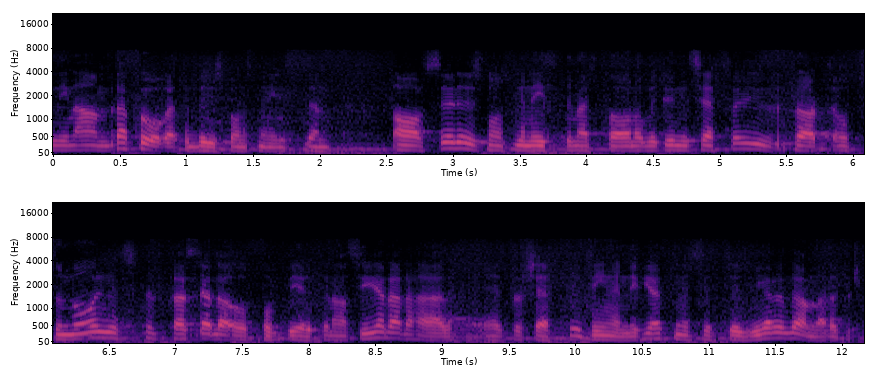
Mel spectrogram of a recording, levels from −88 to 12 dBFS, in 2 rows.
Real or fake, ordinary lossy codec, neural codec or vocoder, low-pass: fake; none; codec, 16 kHz, 1 kbps, X-Codec, HuBERT features, trained on balanced general audio; none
